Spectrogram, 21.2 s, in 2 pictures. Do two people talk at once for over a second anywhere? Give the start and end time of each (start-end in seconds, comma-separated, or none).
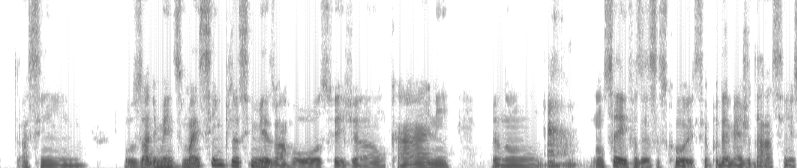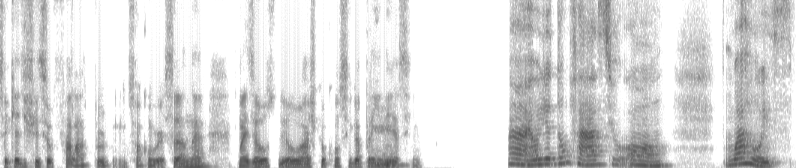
none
